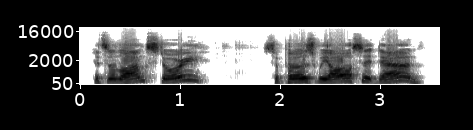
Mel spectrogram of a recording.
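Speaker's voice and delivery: loud, high chieftain calling a halt; gruff invisible chief. Acted. Invisible chief halting the Narnians, loud and high. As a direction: bark the warning from thin air.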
